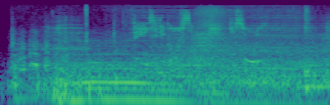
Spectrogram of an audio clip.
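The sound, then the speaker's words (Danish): A car engine starts up and settles into a steady, low rumbling idle that continues for several seconds, with faint higher-pitched sounds flickering over it, as the driver sets off to drive home. “jeg sat mig ind i bilen, og nu vil jeg faktisk køre hjem til min far.”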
